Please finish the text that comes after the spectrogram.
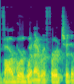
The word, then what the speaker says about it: Warburg: the director of something called the Warburg Institute w-a-r-b-u-r-g sometimes called The varberg Institute because it was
